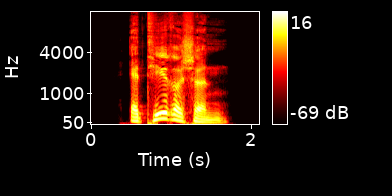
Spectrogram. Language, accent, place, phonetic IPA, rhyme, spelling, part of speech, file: German, Germany, Berlin, [ɛˈteːʁɪʃn̩], -eːʁɪʃn̩, ätherischen, adjective, De-ätherischen.ogg
- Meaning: inflection of ätherisch: 1. strong genitive masculine/neuter singular 2. weak/mixed genitive/dative all-gender singular 3. strong/weak/mixed accusative masculine singular 4. strong dative plural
